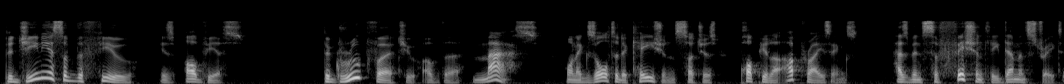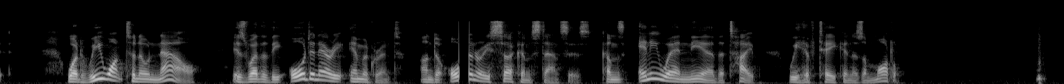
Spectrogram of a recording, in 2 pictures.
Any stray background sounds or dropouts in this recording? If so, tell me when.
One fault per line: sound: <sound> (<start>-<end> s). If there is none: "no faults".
sound: dropout (15.2-15.3 s)
sound: whoosh (21.0-21.1 s)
